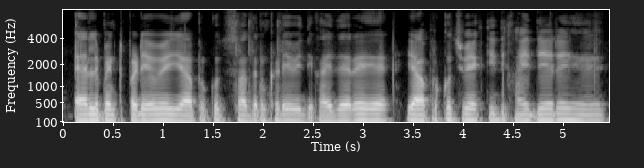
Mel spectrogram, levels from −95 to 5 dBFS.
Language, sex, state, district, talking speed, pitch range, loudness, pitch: Marwari, male, Rajasthan, Churu, 240 wpm, 110-120 Hz, -17 LUFS, 115 Hz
